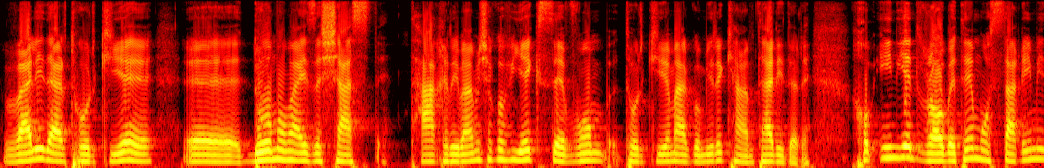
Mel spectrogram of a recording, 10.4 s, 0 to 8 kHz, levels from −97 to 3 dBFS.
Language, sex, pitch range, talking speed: Persian, male, 115-140 Hz, 115 wpm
